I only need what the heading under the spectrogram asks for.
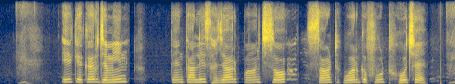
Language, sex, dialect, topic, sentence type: Magahi, female, Northeastern/Surjapuri, agriculture, statement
